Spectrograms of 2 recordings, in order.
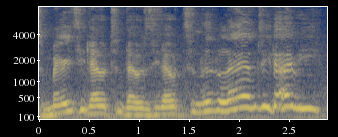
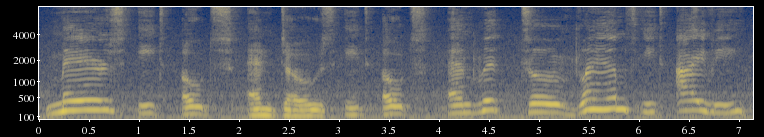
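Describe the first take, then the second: First: The words run together into nonsense-sounding syllables. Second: Each word is said slowly and separately. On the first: "this ramshackle bunch of weird enunciated syllables that don't seem to make any sense" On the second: "Let me slow it down to for you"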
